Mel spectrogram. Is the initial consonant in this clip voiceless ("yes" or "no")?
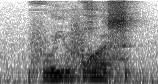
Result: yes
